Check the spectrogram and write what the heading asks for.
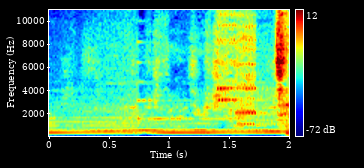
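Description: Boom-bap hip-hop instrumental at a drum break: the drums drop out and only a held melodic sample chord plays, with a few faint higher notes over it. The drums come back in at the very end.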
